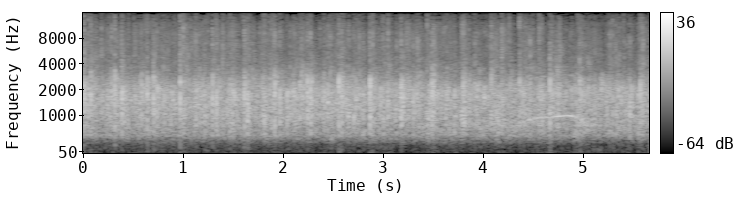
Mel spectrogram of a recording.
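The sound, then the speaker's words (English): A large standing audience at a Christian gathering claps steadily and continuously, a dense wash of many hands at an even, sustained level with no pauses, filling the whole stretch. “Stay standing and stay clapping.”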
